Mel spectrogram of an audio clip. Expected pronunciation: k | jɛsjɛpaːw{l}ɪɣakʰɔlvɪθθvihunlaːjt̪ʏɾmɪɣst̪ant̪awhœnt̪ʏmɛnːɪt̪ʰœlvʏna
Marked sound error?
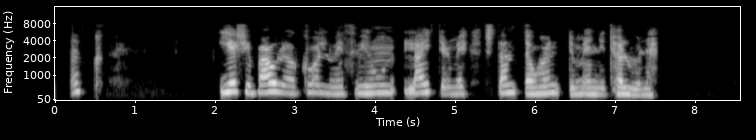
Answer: yes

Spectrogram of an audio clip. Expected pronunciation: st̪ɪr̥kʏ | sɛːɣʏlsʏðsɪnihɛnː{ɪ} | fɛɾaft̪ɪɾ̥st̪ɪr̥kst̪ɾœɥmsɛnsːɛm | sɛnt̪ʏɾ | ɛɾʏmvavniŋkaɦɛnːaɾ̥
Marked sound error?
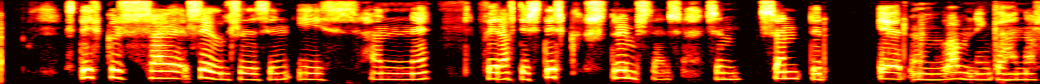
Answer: no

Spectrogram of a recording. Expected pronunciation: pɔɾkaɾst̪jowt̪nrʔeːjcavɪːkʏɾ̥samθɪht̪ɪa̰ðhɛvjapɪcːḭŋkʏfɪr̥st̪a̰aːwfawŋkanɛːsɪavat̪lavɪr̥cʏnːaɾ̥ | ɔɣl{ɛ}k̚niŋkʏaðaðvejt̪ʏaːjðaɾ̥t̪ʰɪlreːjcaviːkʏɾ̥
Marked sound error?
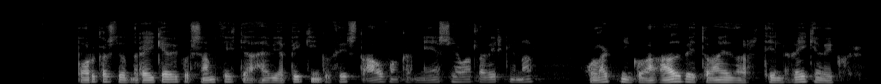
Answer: yes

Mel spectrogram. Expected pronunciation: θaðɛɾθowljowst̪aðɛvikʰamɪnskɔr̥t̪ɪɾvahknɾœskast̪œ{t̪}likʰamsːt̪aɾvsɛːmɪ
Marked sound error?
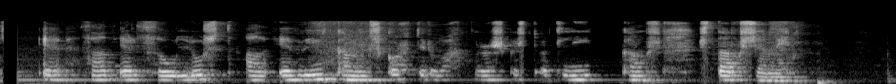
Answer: no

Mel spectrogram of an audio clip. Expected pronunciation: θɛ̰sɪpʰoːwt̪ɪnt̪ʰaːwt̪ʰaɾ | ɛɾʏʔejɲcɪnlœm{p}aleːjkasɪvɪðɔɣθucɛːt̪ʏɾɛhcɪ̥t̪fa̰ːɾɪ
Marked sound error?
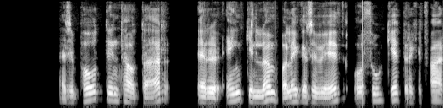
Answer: no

